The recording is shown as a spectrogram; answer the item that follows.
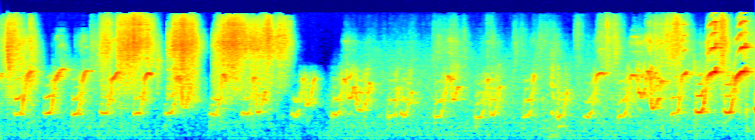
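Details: Guinea pig struggling with a prickly strawberry it wants to eat: rapid short squeaks mixed with loud rustling, crunching bursts, ending in higher chirps.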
